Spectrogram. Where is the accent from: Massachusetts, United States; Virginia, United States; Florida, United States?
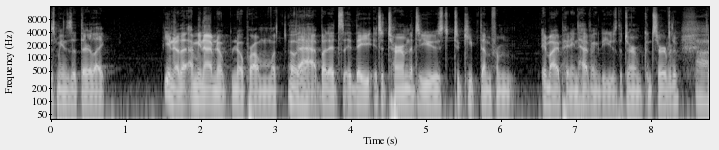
Florida, United States; I grew up in Florida and people in Florida would be like, Coke means everything.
